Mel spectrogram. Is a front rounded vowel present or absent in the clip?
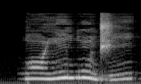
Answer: absent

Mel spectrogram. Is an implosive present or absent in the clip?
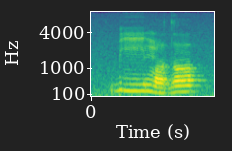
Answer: present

